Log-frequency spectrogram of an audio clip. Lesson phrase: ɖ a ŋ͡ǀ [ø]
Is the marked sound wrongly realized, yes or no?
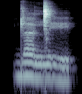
yes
